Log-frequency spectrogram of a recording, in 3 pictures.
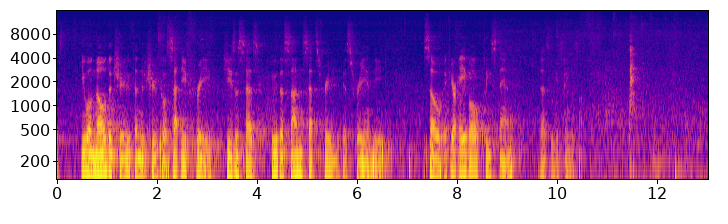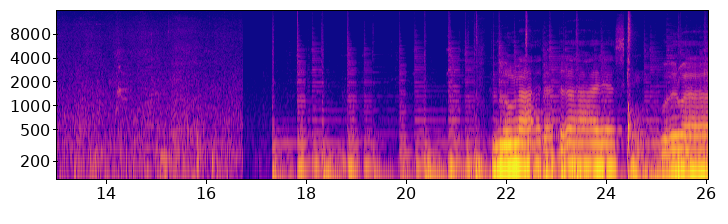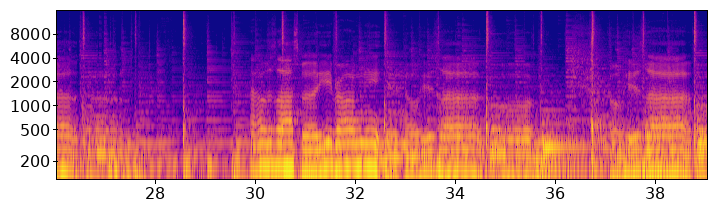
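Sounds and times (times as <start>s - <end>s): strummed acoustic guitar: 11.5s - 16.7s, 17.3s - 39.0s
person singing melody: 21.7s - 28.3s, 29.8s - 39.0s.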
